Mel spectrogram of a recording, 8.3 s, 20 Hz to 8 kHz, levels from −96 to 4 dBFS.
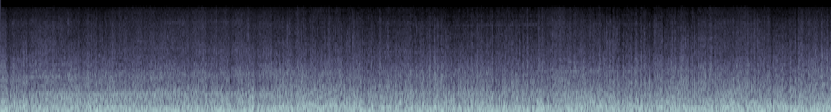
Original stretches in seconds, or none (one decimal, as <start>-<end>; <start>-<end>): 3.0-5.4; 5.9-7.0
